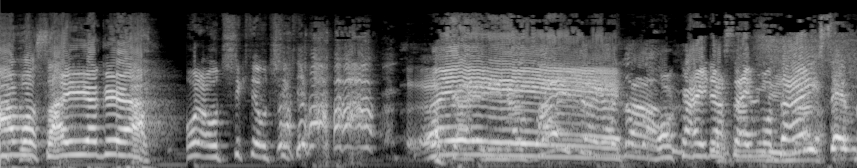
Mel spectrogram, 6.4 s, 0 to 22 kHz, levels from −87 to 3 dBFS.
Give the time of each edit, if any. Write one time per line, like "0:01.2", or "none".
0:01.3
